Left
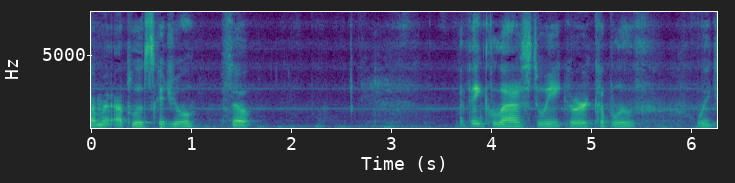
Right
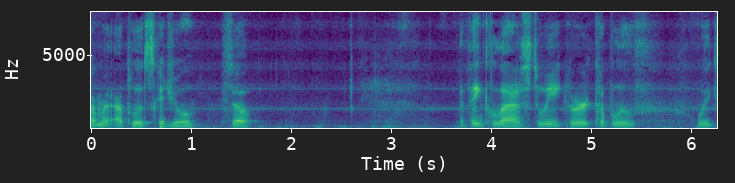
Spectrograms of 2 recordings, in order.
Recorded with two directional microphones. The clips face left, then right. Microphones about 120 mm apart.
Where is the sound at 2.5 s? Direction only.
20° left (ahead or behind).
